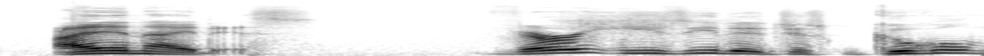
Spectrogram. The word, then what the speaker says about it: Ioannidis: Matt Ioannidis, not Ioannidis. Iodinus. Yeah. I think that's his favorite way to go. It's Ioannidis.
